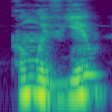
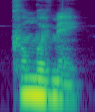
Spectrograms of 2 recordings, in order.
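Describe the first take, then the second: First: "Come with you?" rising at the end as a question; incredulous echo question. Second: "Come with me." falling at the end as an order; terse command. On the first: Replying to the stranger's invitation, questioning echo rising on "you". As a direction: throw "Come with you?" back with a rising tune. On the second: Stranger recruiting a partner, firm order falling on "me". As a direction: state "Come with me." firmly with a falling tune. The invitation before the echo. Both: Acted.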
